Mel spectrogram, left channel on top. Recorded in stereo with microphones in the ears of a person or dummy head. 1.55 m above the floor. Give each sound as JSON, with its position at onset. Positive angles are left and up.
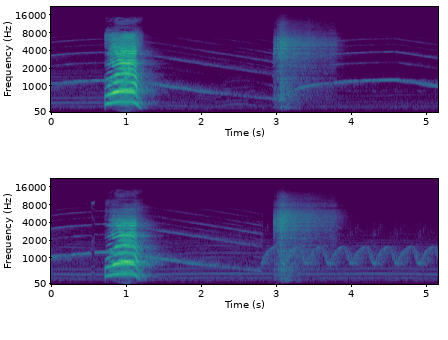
{"t": 0.7, "sound": "a scream", "side_deg": 55, "distance_m": 0.7}
{"t": 3.0, "sound": "breaking glass", "side_deg": 15, "distance_m": 3.0}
